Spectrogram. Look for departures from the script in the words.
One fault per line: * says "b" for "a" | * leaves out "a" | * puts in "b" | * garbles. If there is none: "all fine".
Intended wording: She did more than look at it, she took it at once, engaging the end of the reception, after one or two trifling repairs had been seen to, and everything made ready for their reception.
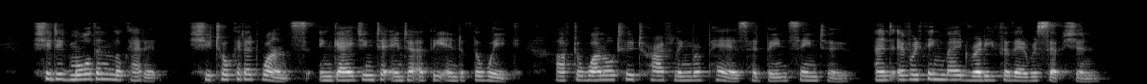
* puts in "to enter at"
* says "week" for "reception"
